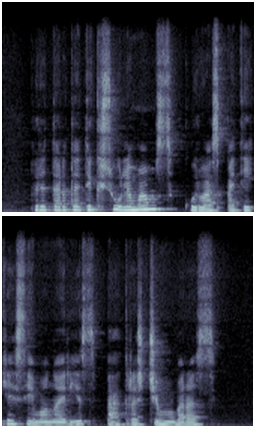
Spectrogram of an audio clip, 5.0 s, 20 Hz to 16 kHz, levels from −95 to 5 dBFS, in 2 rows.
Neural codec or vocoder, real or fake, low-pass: none; real; 14.4 kHz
